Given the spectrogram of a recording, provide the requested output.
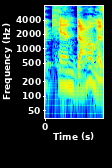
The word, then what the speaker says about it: kendama: so let's talk about let's talk about the kendamas am i saying it right the kendama yeah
